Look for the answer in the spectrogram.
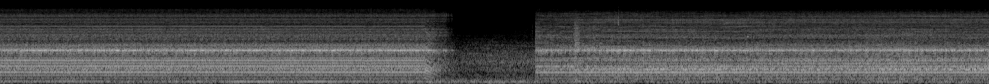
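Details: Boat engine (VST fuel system) before first start: oil pump actuated for priming, steady high-pitched electric whine with brief pause then resuming evenly; oil confirmed pumping, no leaks, normal priming.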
